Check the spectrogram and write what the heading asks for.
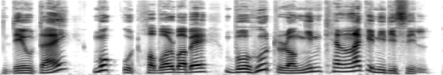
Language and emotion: Assamese, happy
